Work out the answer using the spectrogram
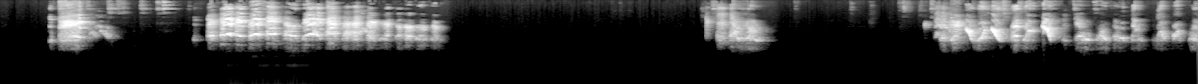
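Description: Budgerigar chatter in bursts of rapid, scratchy warbles and squawks, separated by short silences.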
